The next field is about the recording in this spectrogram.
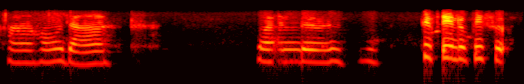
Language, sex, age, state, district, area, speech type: Kannada, female, 18-30, Karnataka, Chikkaballapur, rural, conversation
